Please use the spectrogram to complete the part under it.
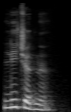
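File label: "личӧдны", Komi, female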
